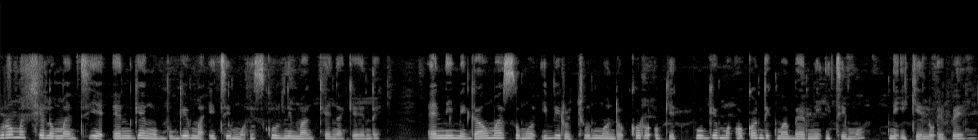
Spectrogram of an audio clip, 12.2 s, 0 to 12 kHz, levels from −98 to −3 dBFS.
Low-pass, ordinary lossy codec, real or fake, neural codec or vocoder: 7.2 kHz; none; real; none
